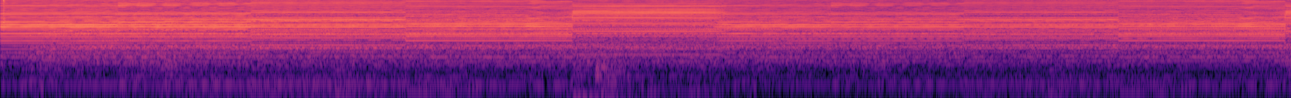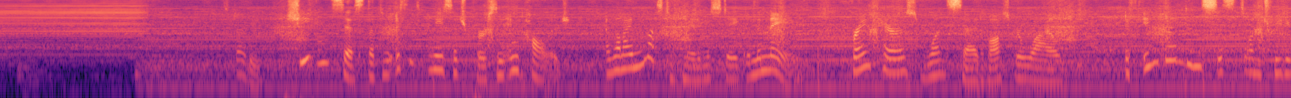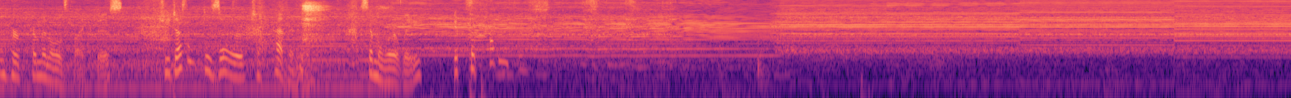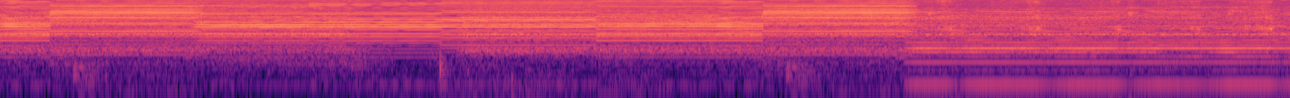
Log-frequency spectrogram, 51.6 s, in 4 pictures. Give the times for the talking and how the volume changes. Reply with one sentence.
You can hear the talking from 15.2 to 31.1 s, at a steady volume.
